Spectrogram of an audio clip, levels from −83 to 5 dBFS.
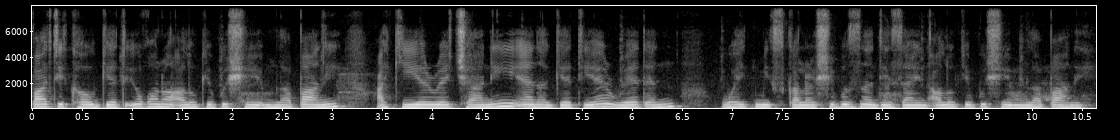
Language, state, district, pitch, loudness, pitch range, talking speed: Sumi, Nagaland, Kohima, 185 Hz, -15 LUFS, 180-190 Hz, 130 wpm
